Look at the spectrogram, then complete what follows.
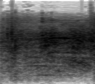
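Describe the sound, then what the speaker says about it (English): A loud Dothan high school basketball crowd roars and cheers in a gym, a dense, sustained wall of voices with no single speaker standing out. "Dothan crowd coming alive."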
